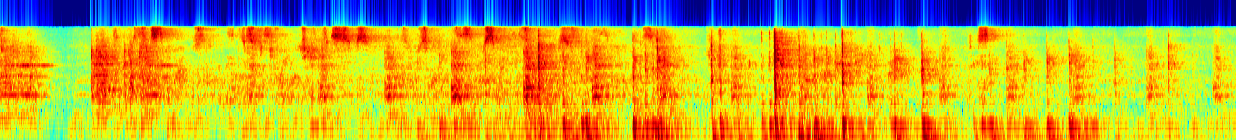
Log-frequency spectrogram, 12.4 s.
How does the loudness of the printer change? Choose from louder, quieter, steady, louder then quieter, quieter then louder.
quieter.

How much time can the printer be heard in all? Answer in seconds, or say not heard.
12 s.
